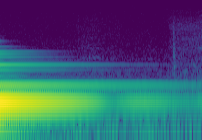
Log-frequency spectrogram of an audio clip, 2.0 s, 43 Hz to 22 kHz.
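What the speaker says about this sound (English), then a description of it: "And B is on the 4th fret." A lone guitar note B, fretted at the 4th fret of the 3rd string, is already ringing and slowly fades, with a slight swell partway through as it sustains.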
